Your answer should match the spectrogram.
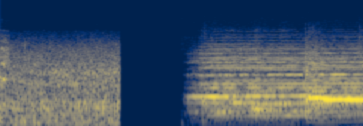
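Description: Steady outdoor noise that cuts off abruptly just under a second in. After a brief dead silence, background music with sustained tones comes in.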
